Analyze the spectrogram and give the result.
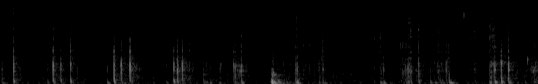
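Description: A thin, flat printed cardboard periodic table chart is held in the hands and gets fast fingernail tapping and scratching on its front and back. Quick, dry clicks come in clusters over soft papery scratching, with low thumps under the brighter taps. Each tap dies away almost at once in a quiet, close space.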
